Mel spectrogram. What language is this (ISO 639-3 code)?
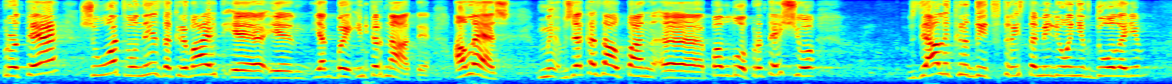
ukr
